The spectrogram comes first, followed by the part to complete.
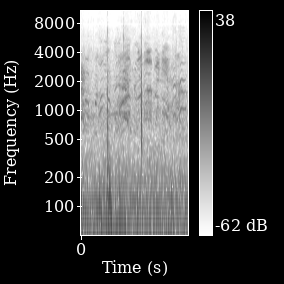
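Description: Background voices of spectators and players: high, short calls and chatter over a low outdoor rumble, with two sharp knocks, about half a second and just over a second in.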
